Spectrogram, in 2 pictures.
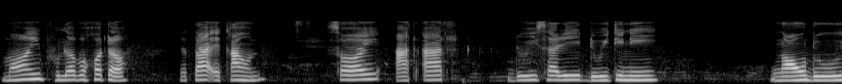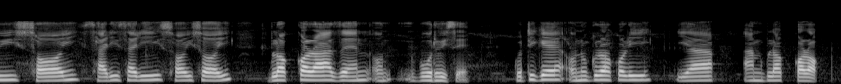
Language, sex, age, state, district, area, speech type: Assamese, female, 60+, Assam, Darrang, rural, read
